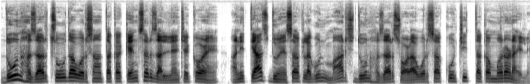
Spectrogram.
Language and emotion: Goan Konkani, neutral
